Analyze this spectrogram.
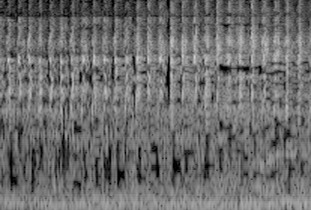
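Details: Lovebird ngeklek heard close up, a dense burst of sharp, shrill pulses, roughly eight per second, rattling on evenly throughout.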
